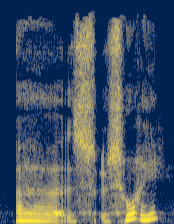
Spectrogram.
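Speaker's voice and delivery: hesitant apology, catching on the first sound; stammering. A narrator's reading. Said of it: "stamelt hij". (stamelend, onzeker)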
